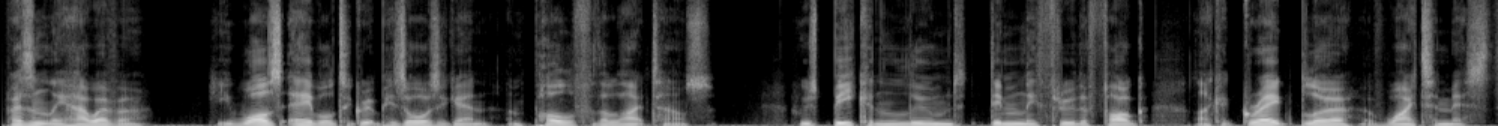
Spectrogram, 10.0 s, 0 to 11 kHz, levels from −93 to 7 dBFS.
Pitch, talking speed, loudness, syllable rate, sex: 120 Hz, 175 wpm, -20 LUFS, 5.0 syllables/s, male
